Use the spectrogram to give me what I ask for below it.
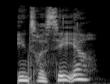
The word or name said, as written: interessere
